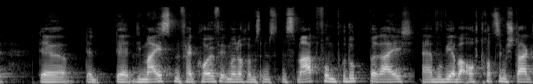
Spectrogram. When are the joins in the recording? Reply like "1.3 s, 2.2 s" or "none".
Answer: 1.3 s, 2.6 s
